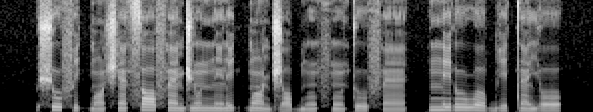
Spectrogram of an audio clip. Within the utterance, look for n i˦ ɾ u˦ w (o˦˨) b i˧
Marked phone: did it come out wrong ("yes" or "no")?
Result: no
